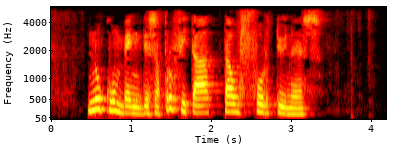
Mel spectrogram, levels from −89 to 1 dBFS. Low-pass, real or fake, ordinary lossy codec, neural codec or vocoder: 5.4 kHz; real; MP3, 24 kbps; none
